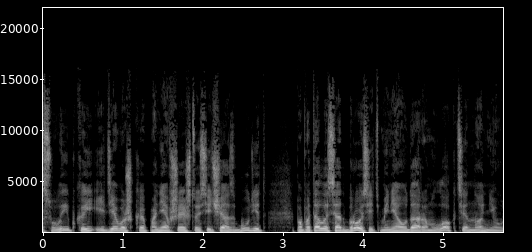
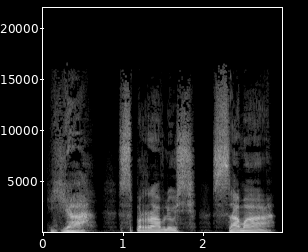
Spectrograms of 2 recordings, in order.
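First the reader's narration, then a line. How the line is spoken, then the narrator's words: Snapped retort, woman. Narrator (Russian): рявкнула в ответ Мальвина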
